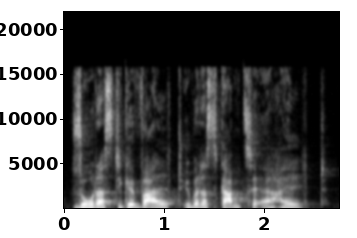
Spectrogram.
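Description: A woman's voice: fairly high pitch, unhurried, a bit bright. A woman voicing a loyal reindeer who earnestly pleads for help. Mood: pleading.

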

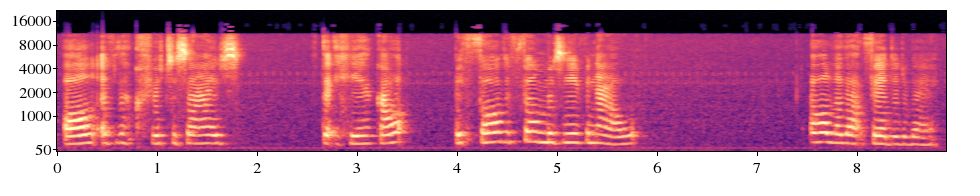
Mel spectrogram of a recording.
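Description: Young woman, fairly high voice, chatty, animated film chat. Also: slow, long pauses. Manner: chatty and animated, acts out quotes with laughs. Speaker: co-host. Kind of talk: casual chat reviewing a film.

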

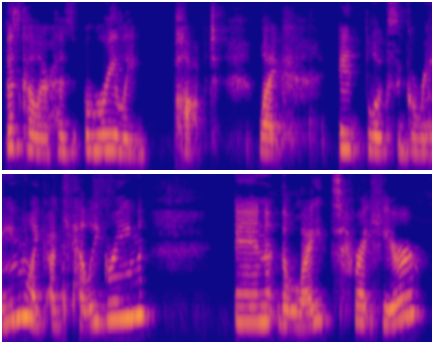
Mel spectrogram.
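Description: A woman's voice: on the high side, slow, fairly bright tone. A young woman vlogging casually at home while painting her room, chatty and rambling, tired and at times out of breath. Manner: chatty, rambling, uses "like" often, laughs between words. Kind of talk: casual vlog talk to camera. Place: home bedroom being painted.

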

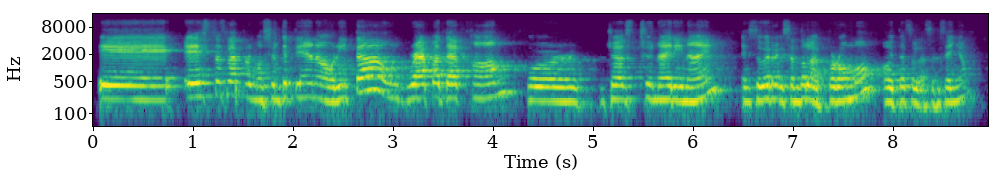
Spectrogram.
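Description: With a reverberant, medium-pitched voice at a moderate pace, a woman instructor presents slides in an online class. Her step-by-step explanation is peppered with "eh" and restarts.

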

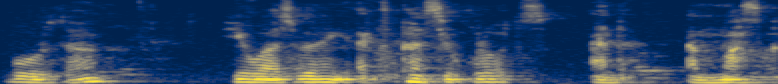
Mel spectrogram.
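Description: A man's voice: lowish voice, little pitch movement, normal speed, darkish tone, low-quality recording. A man teaching English by reading a story aloud and explaining each line patiently, repeating phrases and speaking to listeners as friends.

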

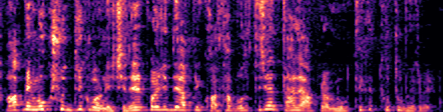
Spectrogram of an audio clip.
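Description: A man talks through a ritual step by step in a husky voice that sits high and moves a lot. Between explanations he chants mantras slowly and solemnly. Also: animated, darkish tone. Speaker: astrologer teaching puja rituals. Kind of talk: spoken ritual instruction.

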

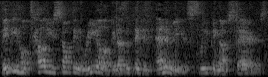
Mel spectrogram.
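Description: A man's voice: high-pitched, sing-song, fairly quick, warm tone, a little hiss or hum, pitched above the performer's own voice. A man reading the lines of a frustrated wife in a whispery, strained voice. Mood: pleading. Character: frustrated wife pleading with her husband. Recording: very echoey room, mic far off.

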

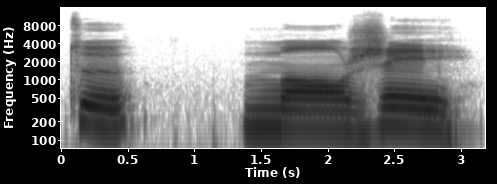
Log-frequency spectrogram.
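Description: Angry storybook lion played by a woman, loud, gruff, slow and deliberate. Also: low-pitched, little pitch movement. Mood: furious. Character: furious big male lion, woken up.

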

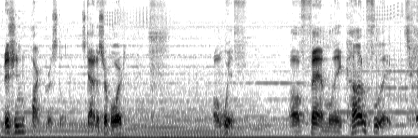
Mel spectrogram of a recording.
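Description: A boastful, scheming thief villain from a cartoon, speaking slowly and theatrically. His pitch leaps and dives wildly as he gloats. A loud music score plays behind him. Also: huge pitch swings. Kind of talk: animated series voice acting.

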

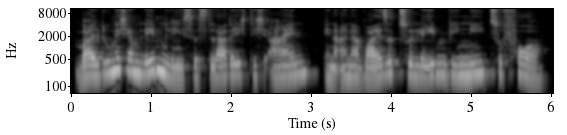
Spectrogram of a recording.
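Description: A woman voicing a trapped, wise old male wolf who wails in pain and then speaks slow and solemn. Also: mid-range voice, mellow, close to an everyday voice.

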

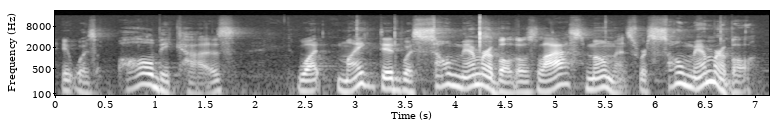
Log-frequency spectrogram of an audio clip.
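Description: A man, preaching a sermon as a pastor and telling a personal story in an earnest, heartfelt way with slow, emphatic repetitions. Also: mid-range voice. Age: 60s.

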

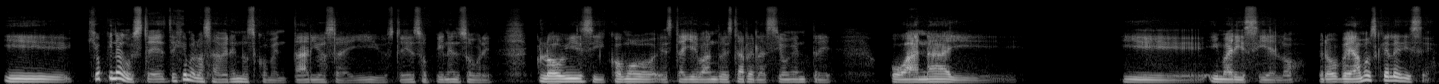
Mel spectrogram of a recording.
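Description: A man's voice: medium pitch, a little slow, no echo. Chatty man commenting to viewers. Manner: chatty, asking viewers for opinions. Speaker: commentator of a reality show.

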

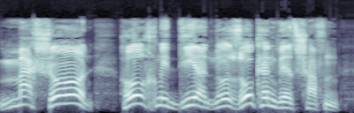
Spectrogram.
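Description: A man's voice: fairly high pitch, sing-song, slow pace, dry recording. A man voicing a big, sly old hobo king in an audiobook, teasing and then urgent. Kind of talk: audiobook character voice.

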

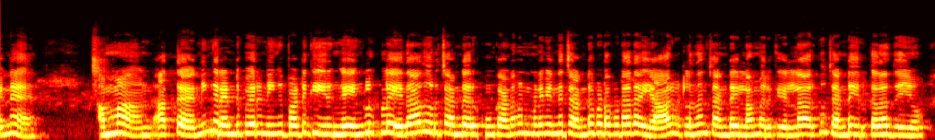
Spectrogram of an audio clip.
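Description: A performer doing a cartoon young husband, quick defensive talk, mid-pitched. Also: natural voice. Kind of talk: cartoon family drama.

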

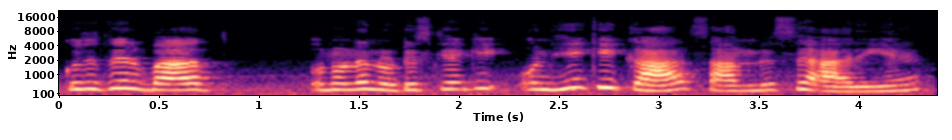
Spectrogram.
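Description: A woman's voice: sits high, normal speed, a bit bright, slight background noise. Chatty teen girl narrating horror. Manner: chatty, addresses viewers as guys, dry asides. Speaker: co-host storyteller. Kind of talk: casual horror storytelling. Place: indoor room, on a sofa.

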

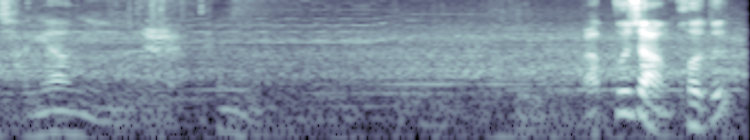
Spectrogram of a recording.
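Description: Male game streamer with lively, swinging pitch. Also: slow. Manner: thinks aloud, explains tactics to viewers. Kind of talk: casual live strategy game commentary. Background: game music.

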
